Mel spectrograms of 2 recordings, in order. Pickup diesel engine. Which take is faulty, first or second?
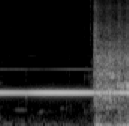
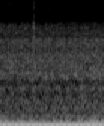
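first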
